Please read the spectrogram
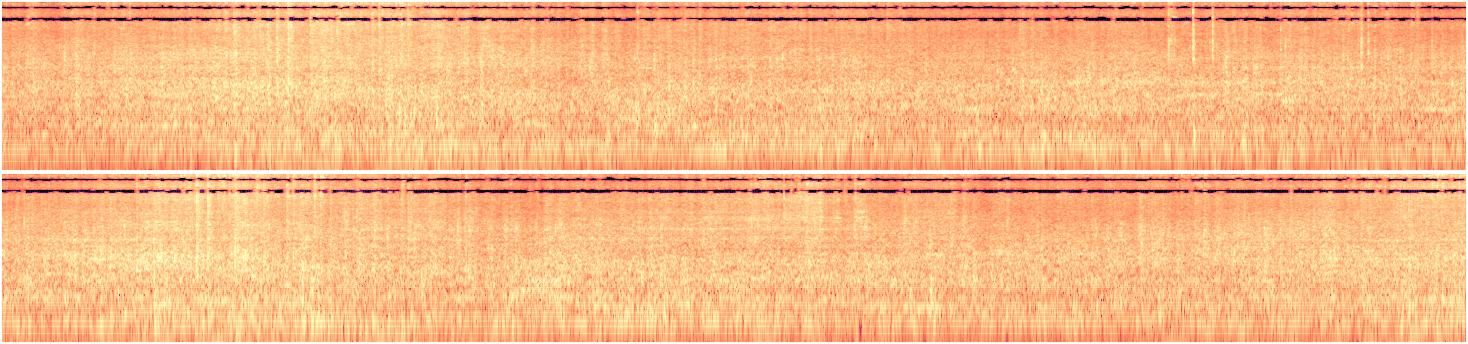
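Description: Three-rail tinplate model trains running around the layout: the locomotive motors whir and the wheels clatter over the track in a steady rumble. It swells briefly a few times and grows louder near the end as a locomotive passes close by.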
